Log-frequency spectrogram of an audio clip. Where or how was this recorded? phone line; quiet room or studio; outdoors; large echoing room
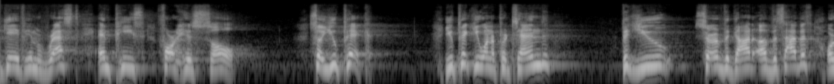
large echoing room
